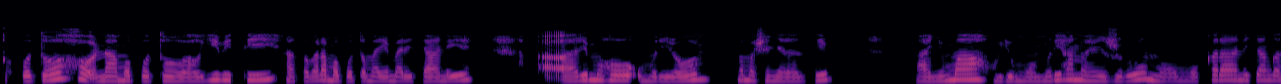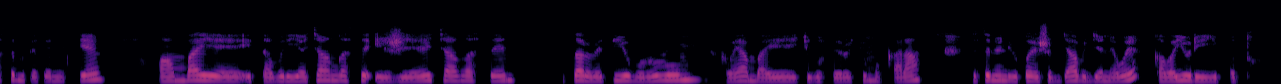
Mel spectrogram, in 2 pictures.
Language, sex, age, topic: Kinyarwanda, female, 18-24, government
